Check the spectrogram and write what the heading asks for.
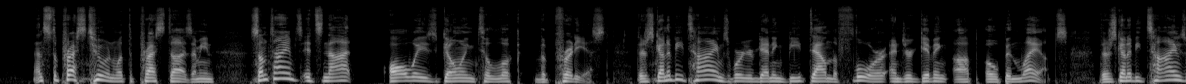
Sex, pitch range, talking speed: male, 120-155 Hz, 215 wpm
